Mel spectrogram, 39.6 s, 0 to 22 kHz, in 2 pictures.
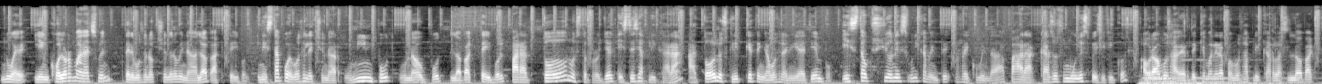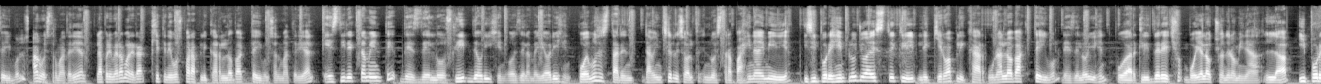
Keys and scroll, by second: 0.2 shift+9, 28.4 shift+2, 30.3 shift+2.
